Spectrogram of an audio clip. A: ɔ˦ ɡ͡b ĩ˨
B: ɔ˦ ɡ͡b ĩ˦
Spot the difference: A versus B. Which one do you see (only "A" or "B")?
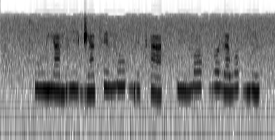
A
